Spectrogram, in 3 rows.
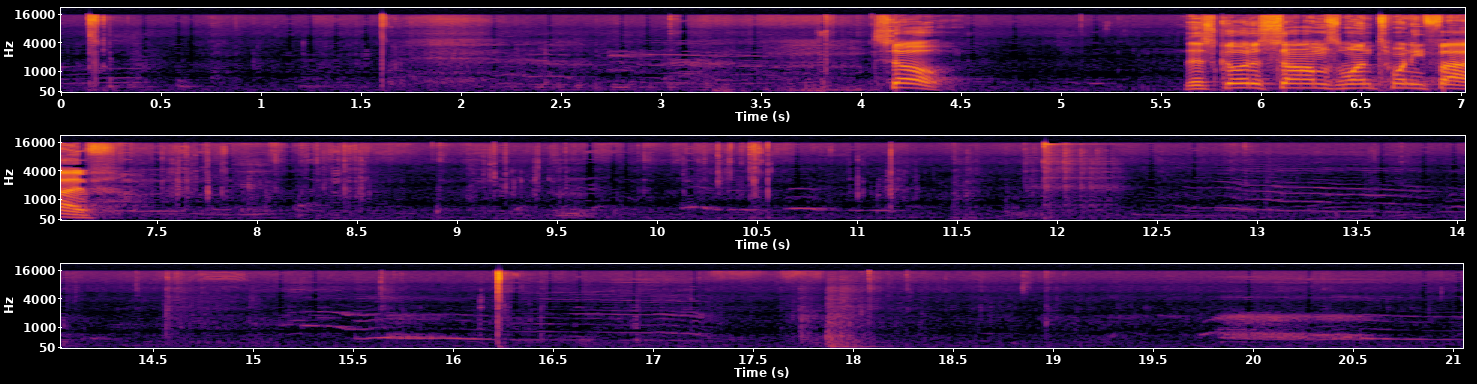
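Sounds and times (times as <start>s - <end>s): faint whining cries: 1.8s - 4.0s, 12.4s - 17.6s, 19.2s - 21.0s
book pages rustling: 7.4s - 11.4s
thump: 17.8s - 18.1s.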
